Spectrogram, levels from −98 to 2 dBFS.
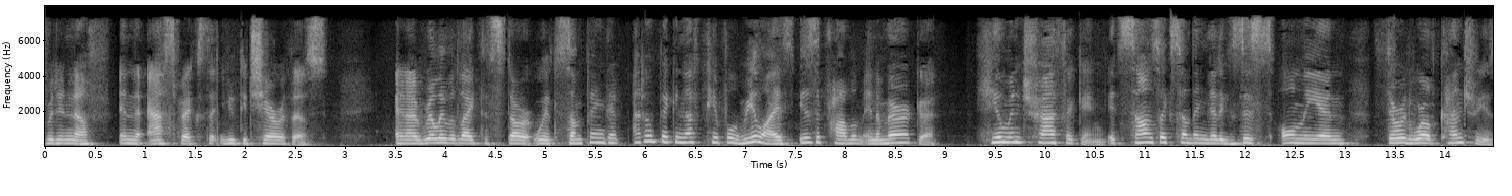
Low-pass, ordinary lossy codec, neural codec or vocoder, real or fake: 7.2 kHz; AAC, 32 kbps; codec, 16 kHz, 2 kbps, X-Codec, HuBERT features, trained on balanced general audio; fake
